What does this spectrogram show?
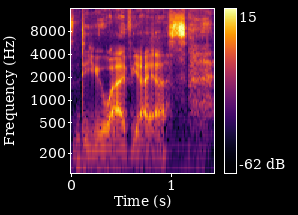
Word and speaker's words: Duyvis: by a writer named Corinne DeVice, I believe is how you pronounce her last name. And It's Duyvis.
